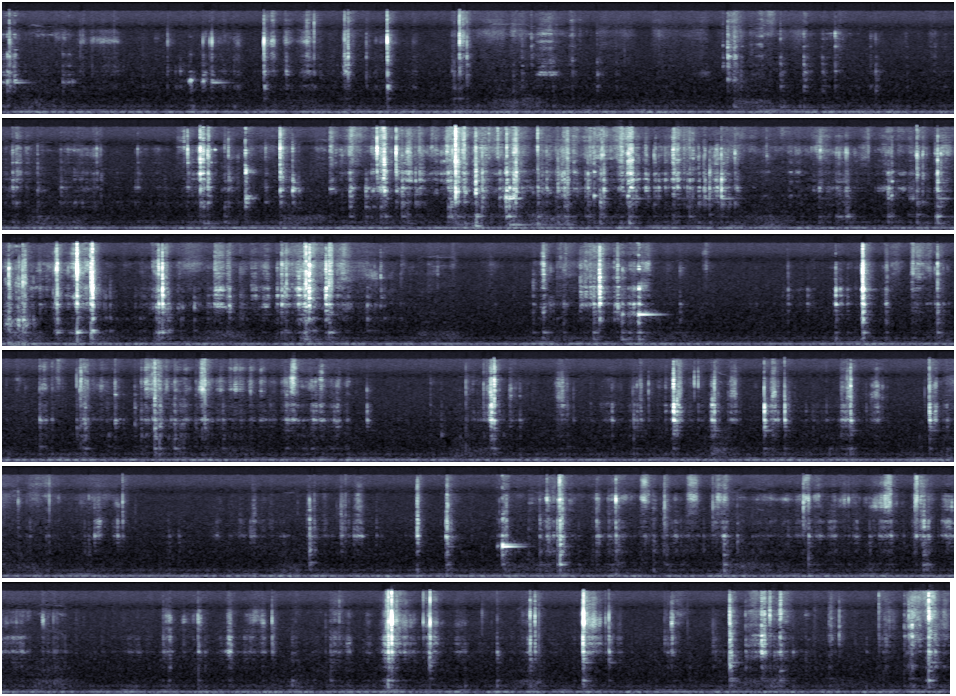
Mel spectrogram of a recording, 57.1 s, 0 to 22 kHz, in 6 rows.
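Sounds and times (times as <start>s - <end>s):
small clicks and taps: 0.0s - 6.1s, 40.3s - 57.0s.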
